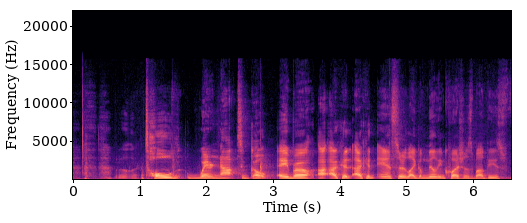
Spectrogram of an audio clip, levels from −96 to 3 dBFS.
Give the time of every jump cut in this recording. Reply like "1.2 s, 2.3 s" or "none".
none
